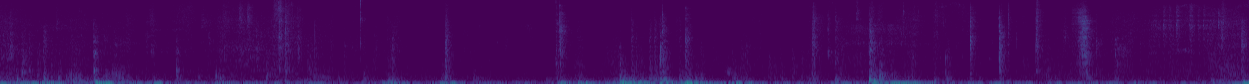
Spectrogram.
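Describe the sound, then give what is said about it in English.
Quiet background noise with a scatter of soft knocks, clicks and low thuds as a door is pushed shut and latched, with no one speaking. “if you hear some background noise, that was me shutting the door.”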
